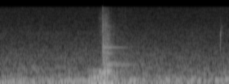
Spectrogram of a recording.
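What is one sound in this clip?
An electric light bursts with a crackle of sparks.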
